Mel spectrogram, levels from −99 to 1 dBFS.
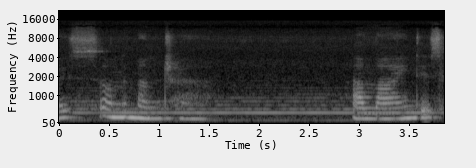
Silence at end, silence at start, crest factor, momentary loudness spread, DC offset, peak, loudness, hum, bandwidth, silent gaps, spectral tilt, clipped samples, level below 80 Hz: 0 s; 0 s; 14 dB; 16 LU; under 0.1%; -30 dBFS; -43 LUFS; none; 15.5 kHz; none; -4.5 dB/octave; under 0.1%; under -90 dBFS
